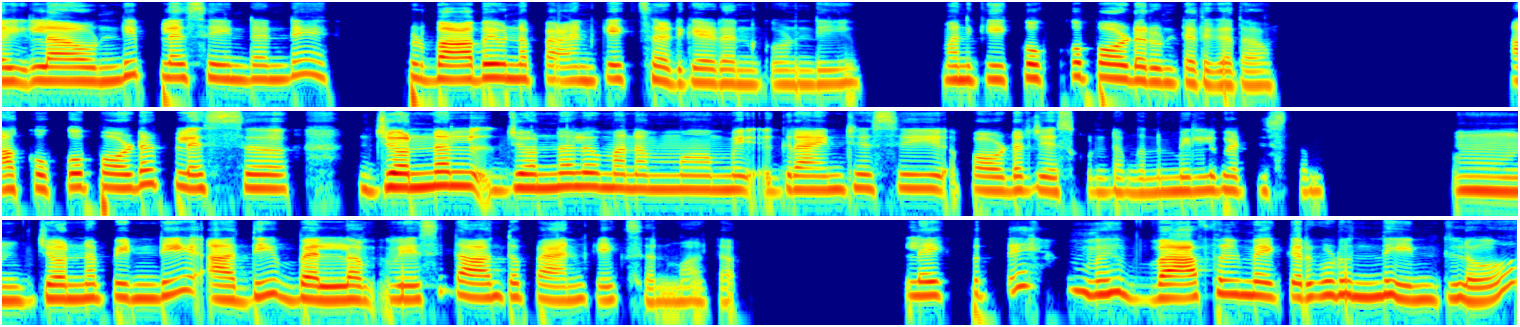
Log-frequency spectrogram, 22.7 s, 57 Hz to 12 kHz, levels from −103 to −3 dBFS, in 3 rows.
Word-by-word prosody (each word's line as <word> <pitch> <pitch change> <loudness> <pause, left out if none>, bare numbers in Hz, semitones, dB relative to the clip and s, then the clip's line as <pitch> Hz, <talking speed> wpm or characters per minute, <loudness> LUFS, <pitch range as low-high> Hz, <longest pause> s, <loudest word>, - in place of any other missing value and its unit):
ఇలా 220 0 +5
ఉండి 220 +7 -2
ప్లస్ 255 -1 0
ఏంటంటే, 240 +5 -4 0.4
ఇప్పుడు 240 - -5
బాబు 235 +1 +7
ఏమన్న 245 -1 +1
ప్యాన్ 220 0 -2
కేక్స్ 240 0 -2
అడిగాడనుకోండి 185 -2 -5 0.6
మనకి 230 0 -1 0.2
కొక్కో 265 +2 +1
పౌడర్ 240 -4 +4
ఉంటది 195 -2 -5
కదా! 175 0 -6 1.3
ఆ - - +6
కోకో 235 +2 +1
పౌడర్ 250 +5 +2
ప్లస్ 235 -2 +1 0.8
జొన్నల్ 255 +2 +7 0.2
జొన్నలు 245 +2 +3
మనము 225 -1 -2 0.2
మి 220 - 0 0.2
గ్రైండ్ 220 0 +2
చేసి 235 0 -3 0.3
పౌడర్ 215 0 -1
చేసుకుంటాం 195 -1 -7
గదా! 195 +1 -6
మిల్లు 210 +1 -3
బట్టిస్తాం. 205 -1 -10 0.7
హ్మ్. 210 -1 -1 0.2
జొన్నపిండి, 225 +2 +1 0.3
అది, 210 +5 -1 0.2
బెల్లం 210 -1 +4
వేసి 215 +6 -2
దాంతో 240 0 +3
పాన్ 205 0 +1
కేక్స్ 200 0 -8
అనమాట. 190 0 -10 1.0
లేకపోతే 260 +5 -3 0.4
మీ 275 +1 +2 0.3
వాఫల్ 235 +5 +6
మేకర్ 240 -1 0
గూడా 265 +1 +1
ఉంది 245 +3 +1
ఇంట్లో. 210 -2 -2
225 Hz, 120 wpm, -22 LUFS, 210-245 Hz, 1.3 s, బాబు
